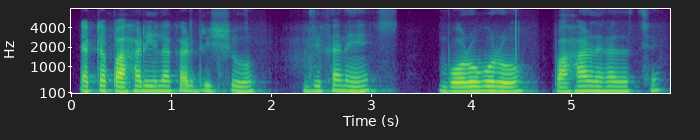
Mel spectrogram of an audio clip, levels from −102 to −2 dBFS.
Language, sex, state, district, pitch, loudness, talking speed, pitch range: Bengali, male, West Bengal, Cooch Behar, 165 Hz, -21 LUFS, 100 wpm, 160-175 Hz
